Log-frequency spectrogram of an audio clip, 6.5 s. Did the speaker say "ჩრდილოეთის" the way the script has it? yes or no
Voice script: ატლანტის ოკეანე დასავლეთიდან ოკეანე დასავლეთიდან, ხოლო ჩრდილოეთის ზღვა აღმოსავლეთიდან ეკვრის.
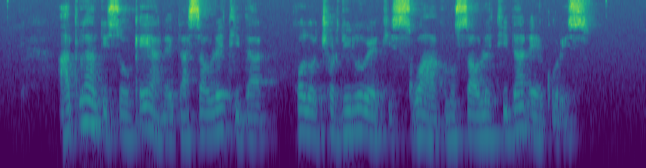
yes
